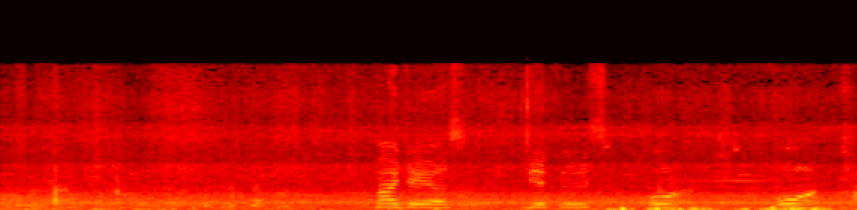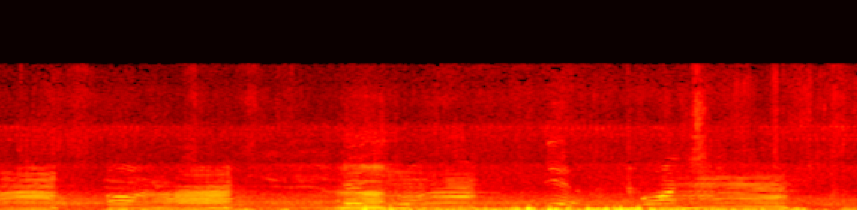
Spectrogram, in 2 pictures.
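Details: Hungry Scottish Highland cattle grazing on a farm let out a series of low, wavering moos spread across the recording, with human voices chatting close by.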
